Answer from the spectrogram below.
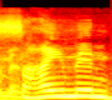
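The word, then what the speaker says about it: Psimon: And a character whom I've never met before, but whose name is the best name I've ever read, Simon. Simon, but with a silent P.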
